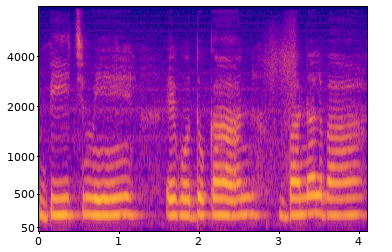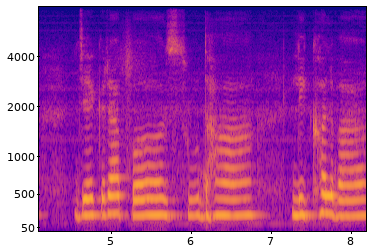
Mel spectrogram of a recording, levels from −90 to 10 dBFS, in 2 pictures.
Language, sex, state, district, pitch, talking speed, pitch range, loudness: Bhojpuri, female, Uttar Pradesh, Ghazipur, 220 Hz, 80 wpm, 215-225 Hz, -13 LUFS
